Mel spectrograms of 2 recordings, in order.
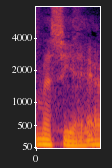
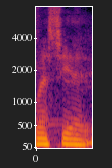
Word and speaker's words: Messier: And Charles Messier. Or Charles Messier, I should say. There's no S on the French name, right?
